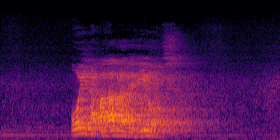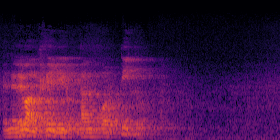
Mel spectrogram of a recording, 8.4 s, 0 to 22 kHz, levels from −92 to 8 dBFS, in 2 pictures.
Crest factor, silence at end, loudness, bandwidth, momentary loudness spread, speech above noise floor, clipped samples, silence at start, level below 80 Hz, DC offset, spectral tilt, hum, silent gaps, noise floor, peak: 22 dB; 1.7 s; -25 LUFS; 13.5 kHz; 22 LU; 32 dB; under 0.1%; 1.05 s; -62 dBFS; under 0.1%; -6.5 dB/octave; none; none; -57 dBFS; -6 dBFS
